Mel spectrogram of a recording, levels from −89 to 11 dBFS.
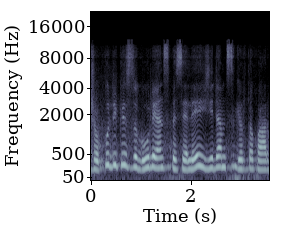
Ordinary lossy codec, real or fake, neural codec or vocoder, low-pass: Opus, 24 kbps; fake; codec, 16 kHz in and 24 kHz out, 0.9 kbps, LongCat-Audio-Codec, four codebook decoder; 10.8 kHz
